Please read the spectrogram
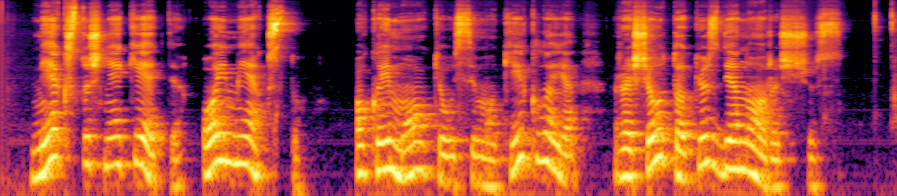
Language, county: Lithuanian, Vilnius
